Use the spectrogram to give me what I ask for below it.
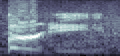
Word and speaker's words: Berge: Number 13, Aaron Berge, an NLR RRO veteran right there. And I know it's weird to say like Berge, but that's how it's pronounced.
